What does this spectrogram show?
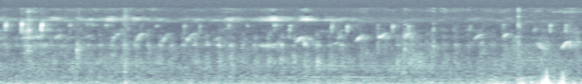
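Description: Faint bird chirps, short notes repeating every half second or so, over a steady low hum, with a brief low rumble near the end.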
